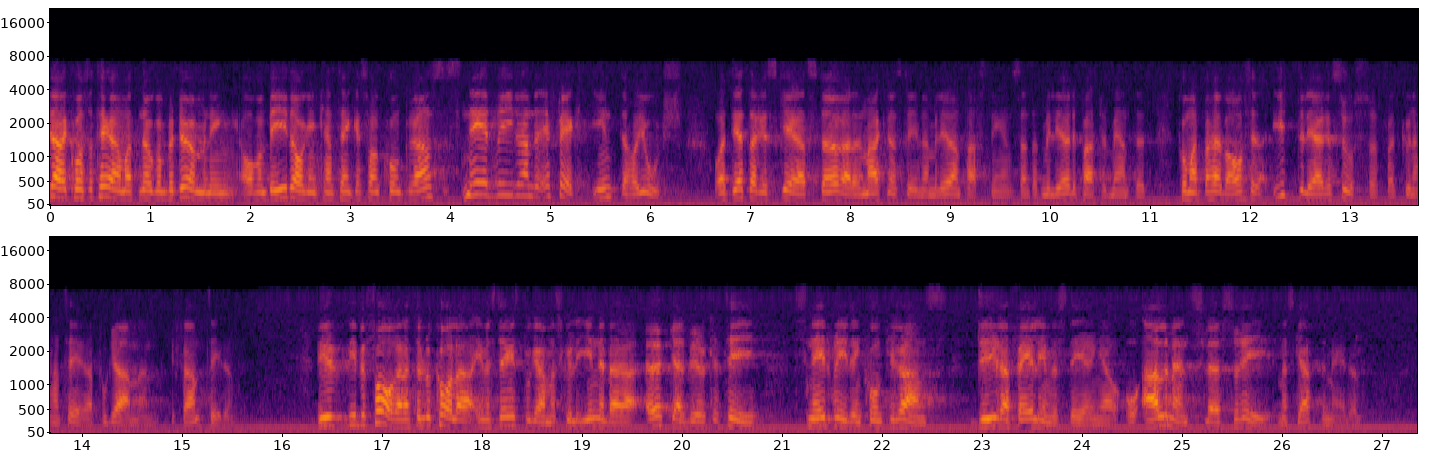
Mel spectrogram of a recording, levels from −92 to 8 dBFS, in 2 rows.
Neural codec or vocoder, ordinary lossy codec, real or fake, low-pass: none; Opus, 16 kbps; real; 7.2 kHz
